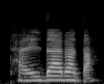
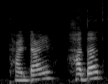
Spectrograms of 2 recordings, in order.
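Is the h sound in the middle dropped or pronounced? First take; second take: dropped; pronounced. First: The middle h sound is dropped entirely. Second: The middle h sound is clearly pronounced. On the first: The speaker calls it right. "Bunlar okunuşları arkadaşlar" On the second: The speaker calls it wrong. "Teldarhada değil"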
